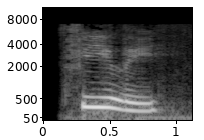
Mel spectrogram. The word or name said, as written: feelie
